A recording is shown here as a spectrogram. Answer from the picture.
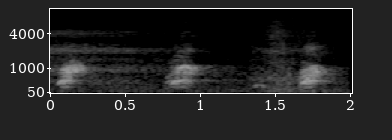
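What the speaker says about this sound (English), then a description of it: "Little dog fight here." Small dogs scuffle and bark in three short, evenly spaced yaps, fairly near but moderately quiet, over a low background hum.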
